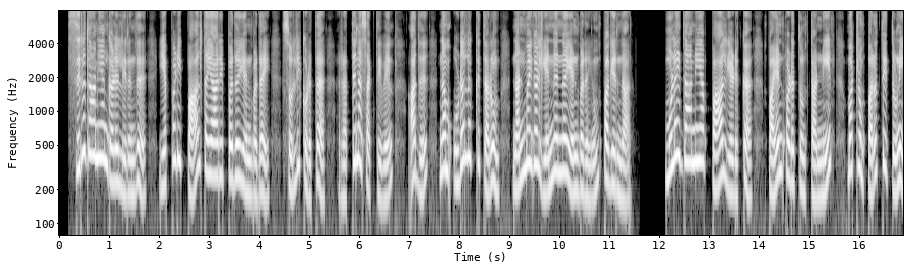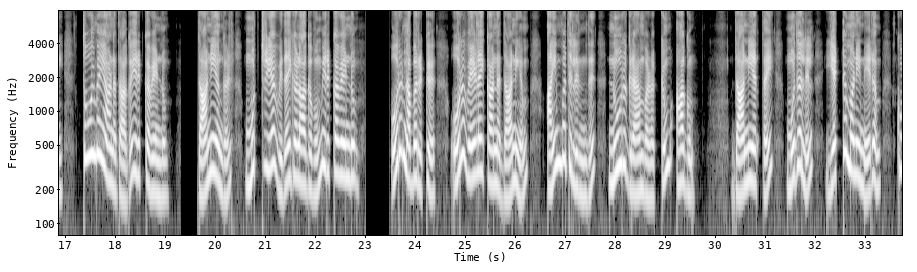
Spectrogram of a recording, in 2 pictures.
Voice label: narration tamil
